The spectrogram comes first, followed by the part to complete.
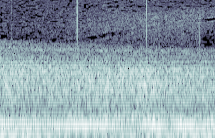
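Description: Cinematic sound-design drone for an animated logo: a deep, steady rumble under a held low hum and a wash of airy noise.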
